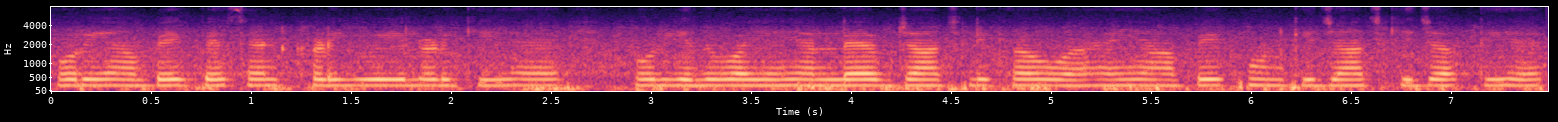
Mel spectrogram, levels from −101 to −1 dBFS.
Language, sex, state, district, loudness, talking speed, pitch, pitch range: Hindi, female, Haryana, Rohtak, -16 LUFS, 200 wpm, 215 Hz, 210-215 Hz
